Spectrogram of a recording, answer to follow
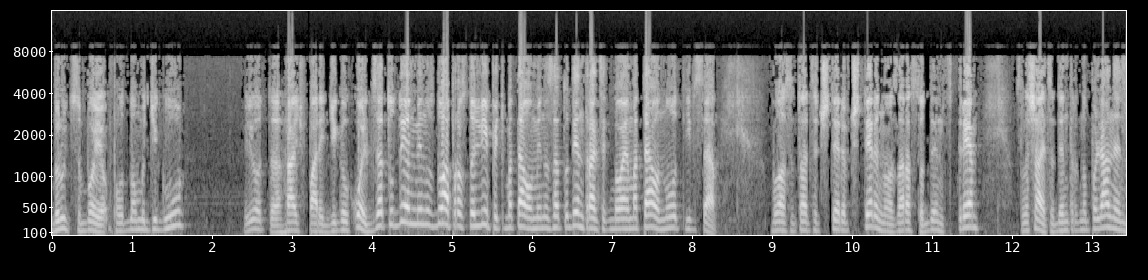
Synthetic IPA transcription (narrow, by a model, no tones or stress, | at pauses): beɾutʲsɔbɔjʊpɔɔd̪nɔmʊdʲiɡlˠu | iɔt̪ɦɾɑjʊtʲwpɑɾʲidʲiɡɪlˠkɔlʲzɛt̪ɔd̪ɪnmʲinʊs̬d̪ʋɑpɾɔst̪ɔlʲipɪtʲmɐt̪ɛɔmʲinʊszɛt̪ɔd̪ɪnt̪ɾɑnʲsʲjɐk̚bɪʋɑjɛmɐt̪ɛɔnuɔt̪iwsɛ̰ | bʊlˠɑsɪt̪ʊɑt͡sʲijɐt͡ʃe̥t̪ɪɾɪwt͡ʃe̥t̪ɪɾɪnuzɑɾɐsɔd̪ɪnwt̪ɾɪ | z̥ɐlˠɪʃɑjet͡sʲːɐɔd̪ɪnt̪ɾenɔpɔlʲɑnɪn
